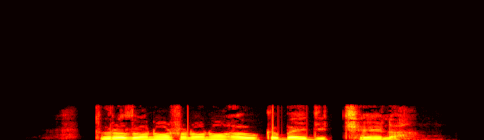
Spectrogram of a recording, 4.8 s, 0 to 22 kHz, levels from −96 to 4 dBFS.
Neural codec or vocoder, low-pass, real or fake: none; 5.4 kHz; real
